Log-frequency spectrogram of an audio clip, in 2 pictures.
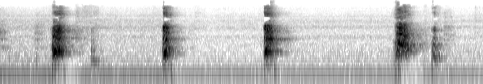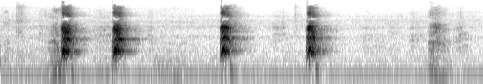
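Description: A corgi gives a run of sharp, loud barks, roughly one each second, over a low steady hum.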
